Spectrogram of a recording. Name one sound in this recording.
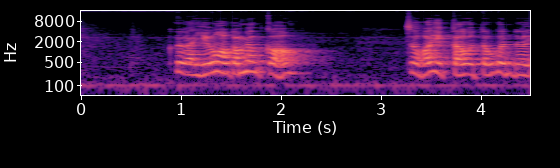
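A woman speaks emotionally, close by.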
